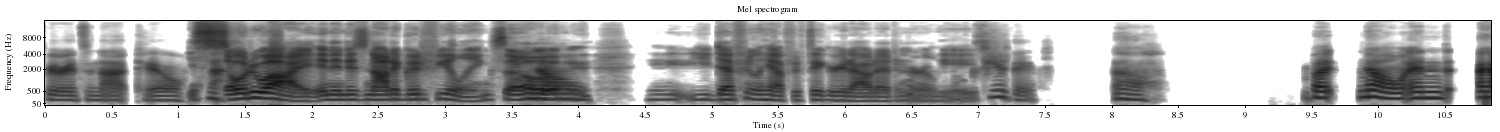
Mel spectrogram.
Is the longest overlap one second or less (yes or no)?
yes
